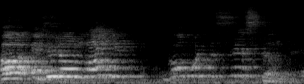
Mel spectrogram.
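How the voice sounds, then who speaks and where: Noticeable background noise surrounds speech with an animated tone. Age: 60s. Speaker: resident speaking at public comment. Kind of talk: public comment at town meeting. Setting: public meeting in city hall.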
